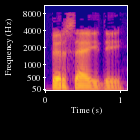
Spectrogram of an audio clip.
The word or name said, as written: Perseidi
